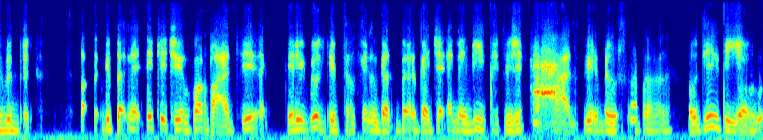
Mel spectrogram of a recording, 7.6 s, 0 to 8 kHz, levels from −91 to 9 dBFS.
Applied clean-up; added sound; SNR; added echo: neural diffusion model UNIVERSE++.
